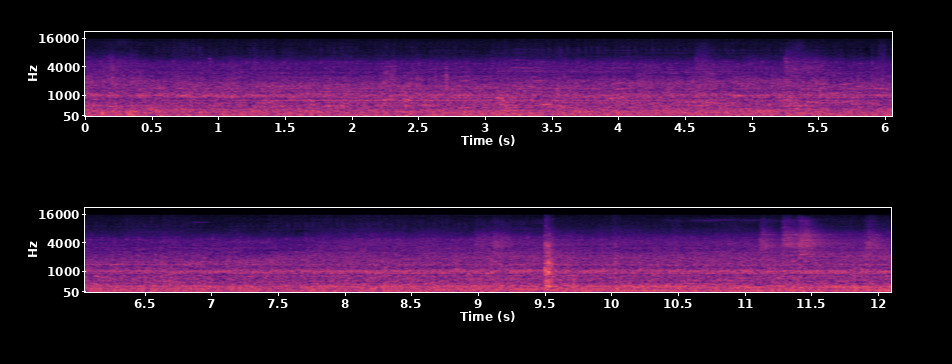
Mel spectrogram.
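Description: Heavy truck's diesel engine running steadily, with a single sharp knock about nine and a half seconds in.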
